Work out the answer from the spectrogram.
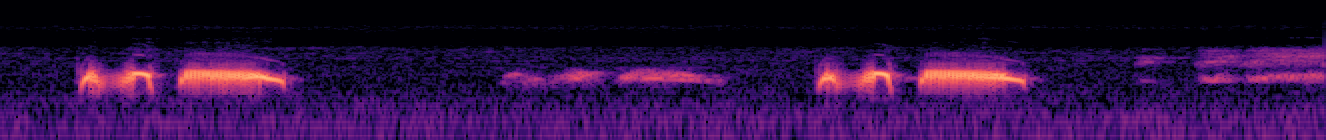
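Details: Spotted dove with a very strong 'giọng thổ' voice, meant as a model for decoy training. Two full phrases about four seconds apart. Each has a stammering double note and a long loud coo, with soft coos in between.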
